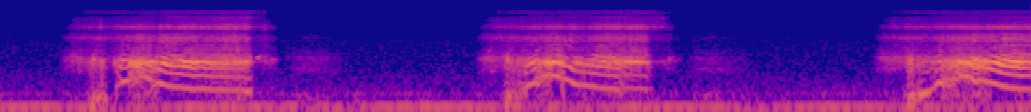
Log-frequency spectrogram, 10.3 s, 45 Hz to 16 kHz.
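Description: Loud, rattling snores on each breath in, about 14 a minute, with quiet pauses between them.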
